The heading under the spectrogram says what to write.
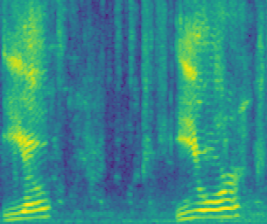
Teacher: The interjection Io, I-W in Greek, is pronounced either with two syllables, a short I and a long O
